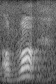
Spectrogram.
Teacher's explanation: we using the tip of the tongue, you can say head of the tongue and touch to pre-upper palate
